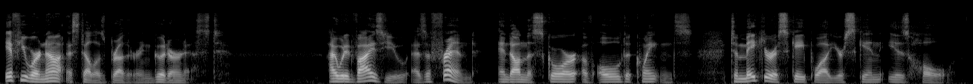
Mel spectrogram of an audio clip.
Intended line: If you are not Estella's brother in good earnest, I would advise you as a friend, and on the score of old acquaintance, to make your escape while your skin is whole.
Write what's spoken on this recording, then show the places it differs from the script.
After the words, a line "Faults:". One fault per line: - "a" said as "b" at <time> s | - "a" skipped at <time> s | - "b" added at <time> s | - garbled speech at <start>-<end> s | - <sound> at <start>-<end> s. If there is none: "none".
If you are not Estella's brother in good earnest, I would advise you as a friend, and on the score of old acquaintance, to make your escape while your skin is whole.
Faults:
none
